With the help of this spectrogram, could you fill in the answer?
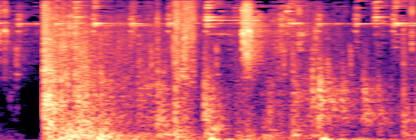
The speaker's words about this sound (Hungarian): A falap nagyot recsent, ahogy Henton teste neki csapódott.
